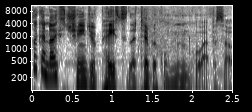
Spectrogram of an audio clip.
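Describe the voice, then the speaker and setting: Background music accompanies the voice. The pace is very fast. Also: man. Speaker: cartoon reviewer. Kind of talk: video review commentary. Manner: loud.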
